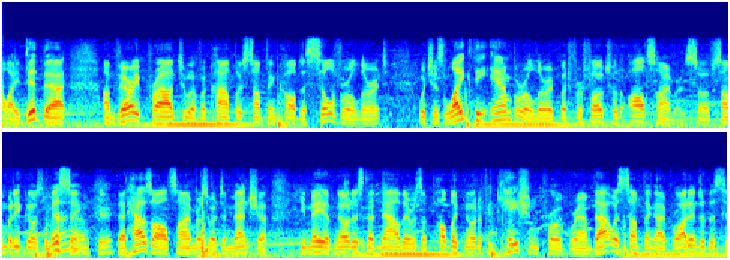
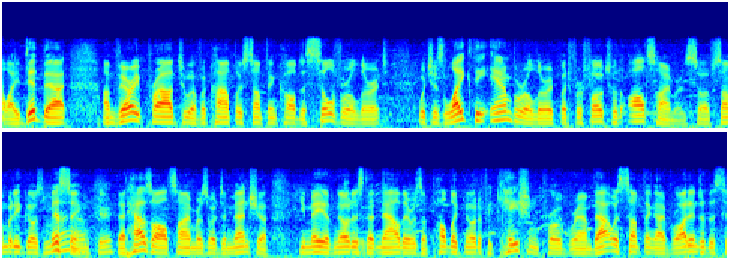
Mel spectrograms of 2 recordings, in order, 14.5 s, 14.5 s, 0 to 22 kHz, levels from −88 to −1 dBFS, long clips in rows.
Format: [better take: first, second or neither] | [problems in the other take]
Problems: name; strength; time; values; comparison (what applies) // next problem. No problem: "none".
second | background sound (Motor vehicle (road)); 10 dB below the speech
